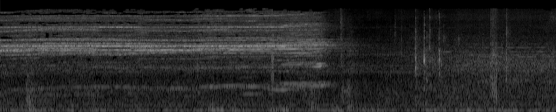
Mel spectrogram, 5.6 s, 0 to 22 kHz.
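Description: Class 357 electric multiple unit pulling away, a high-pitched whine over low rumble that cuts off about three seconds in, followed by a few clicks.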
